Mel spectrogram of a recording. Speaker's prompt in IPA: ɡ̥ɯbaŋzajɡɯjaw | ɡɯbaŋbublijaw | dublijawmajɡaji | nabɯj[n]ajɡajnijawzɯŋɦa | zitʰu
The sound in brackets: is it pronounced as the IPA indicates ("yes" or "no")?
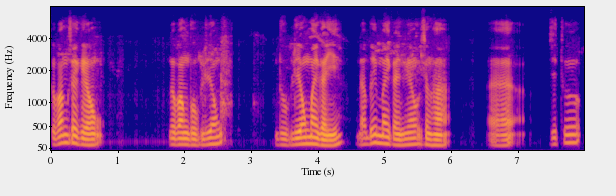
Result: no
